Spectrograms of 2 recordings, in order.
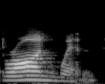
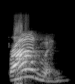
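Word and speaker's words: Bronwyn: She pronounces it Bronnin. When I first met her, it was just a part of my accent coming from Michigan, I guess, that I used to say Brian, Brunwin, Brunwin.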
